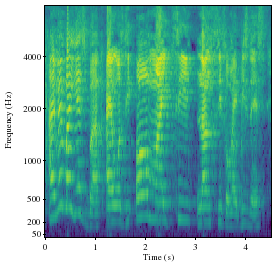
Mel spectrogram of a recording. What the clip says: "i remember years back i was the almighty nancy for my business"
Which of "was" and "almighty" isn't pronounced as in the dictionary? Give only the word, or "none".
none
